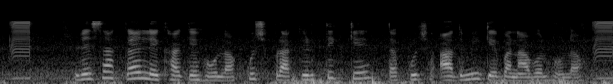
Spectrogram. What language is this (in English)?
Bhojpuri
